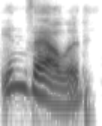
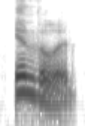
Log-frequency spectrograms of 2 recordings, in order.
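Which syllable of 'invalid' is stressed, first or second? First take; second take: second; first. First: The stress is on the second syllable. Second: The stress is on the first syllable. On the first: Something is not valid. The speaker calls it wrong. "not invalid" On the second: The speaker calls it right.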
